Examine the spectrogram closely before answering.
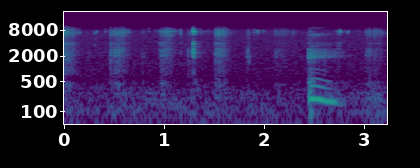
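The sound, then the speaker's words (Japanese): Chewing of okaki rice crackers flavoured with green laver: faint, crisp crunches repeat in a loose rhythm, and a louder, short burst follows near the end. “なんかもらったおかきを食べてるんですけど、青のりの味がして”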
